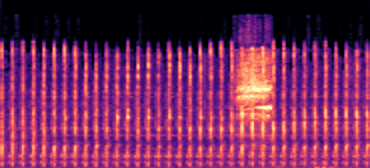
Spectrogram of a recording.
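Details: Rapid, regular sharp clicks, roughly twenty a second, from a Thork shockwave therapy applicator held static on a muscle tension point; practical demonstration on a patient.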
